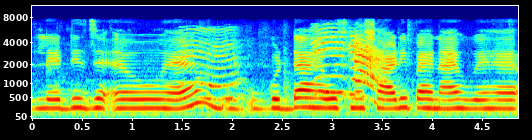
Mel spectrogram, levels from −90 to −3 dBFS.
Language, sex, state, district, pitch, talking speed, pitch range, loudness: Hindi, female, Bihar, West Champaran, 225 Hz, 150 wpm, 220-235 Hz, -15 LUFS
